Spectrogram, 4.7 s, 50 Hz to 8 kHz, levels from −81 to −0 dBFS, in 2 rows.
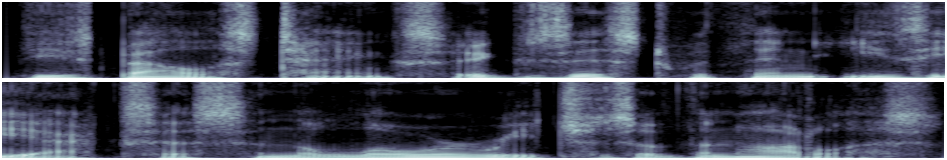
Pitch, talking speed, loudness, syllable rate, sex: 100 Hz, 180 wpm, -19 LUFS, 5.1 syllables/s, male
